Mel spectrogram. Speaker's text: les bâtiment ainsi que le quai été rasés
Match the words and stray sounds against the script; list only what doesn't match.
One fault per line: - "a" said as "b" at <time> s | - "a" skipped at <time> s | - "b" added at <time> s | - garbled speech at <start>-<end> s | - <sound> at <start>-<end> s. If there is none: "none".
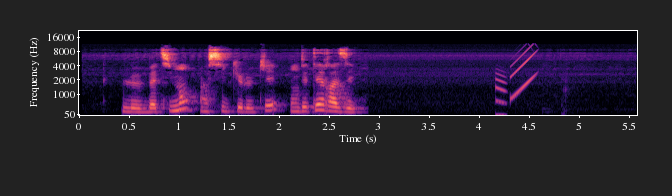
- "les" said as "le" at 0.4 s
- "ont" added at 2.1 s
- chirp at 4.2-4.6 s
